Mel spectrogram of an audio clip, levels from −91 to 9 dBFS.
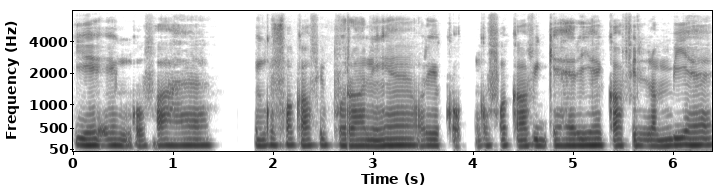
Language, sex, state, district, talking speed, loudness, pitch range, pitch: Hindi, male, Uttar Pradesh, Jyotiba Phule Nagar, 160 wpm, -19 LUFS, 125-135 Hz, 130 Hz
